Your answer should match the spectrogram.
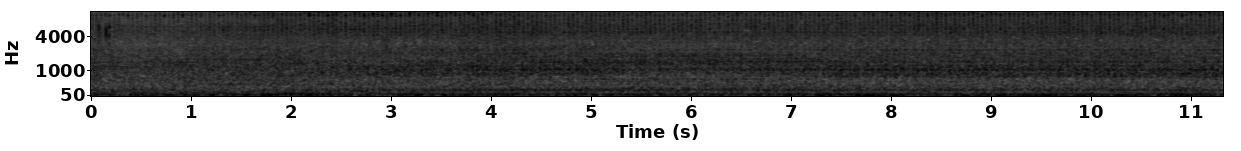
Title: Clunking Noise from Engine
